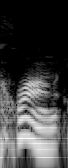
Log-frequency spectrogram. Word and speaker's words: Huang: And last name is Huang, H-U-A-N-G.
